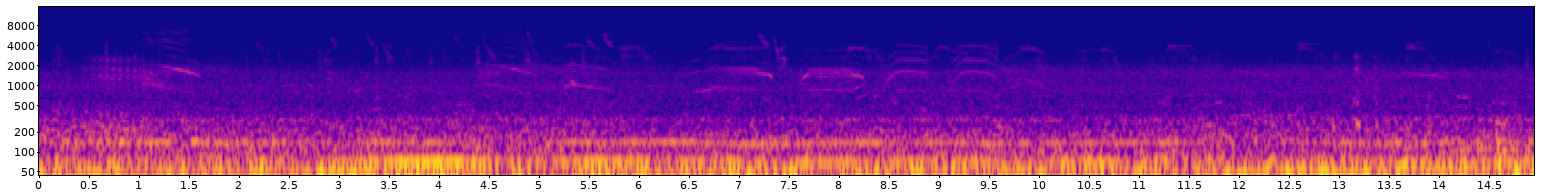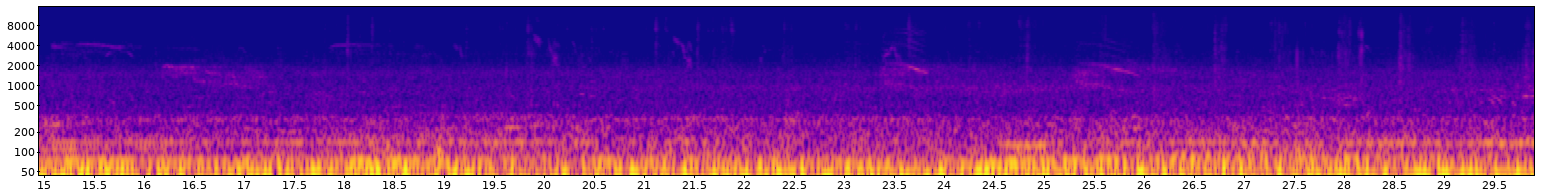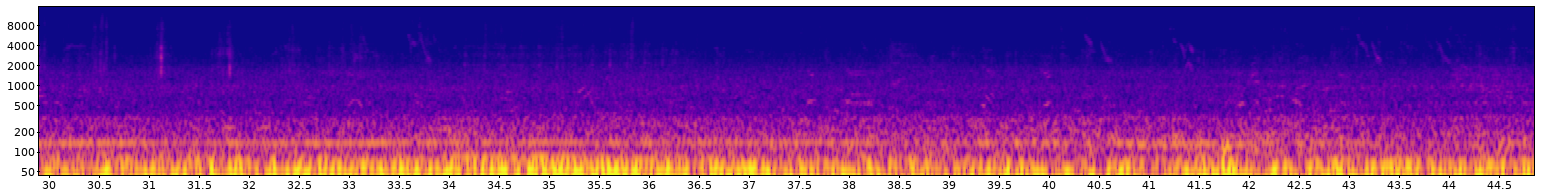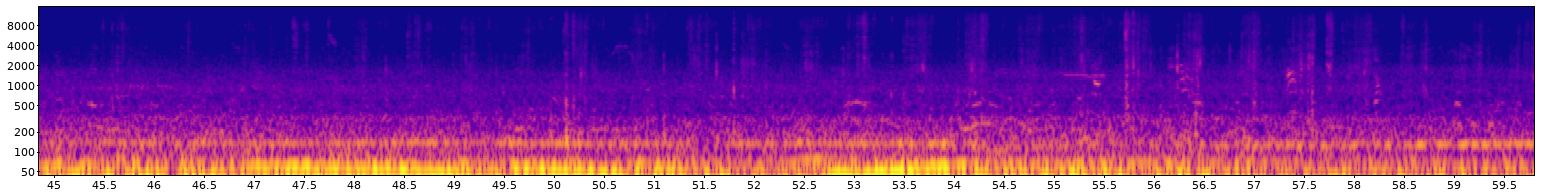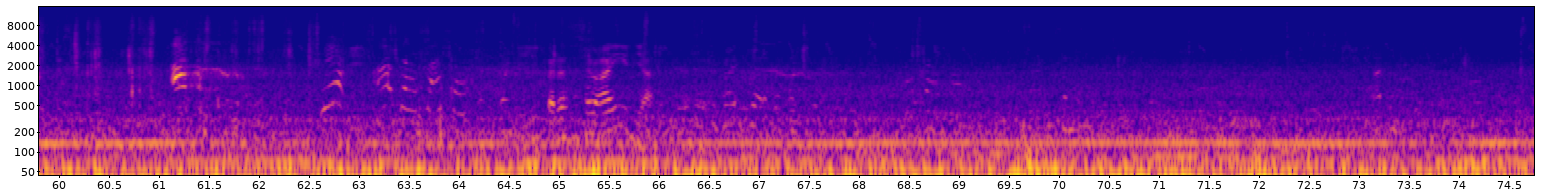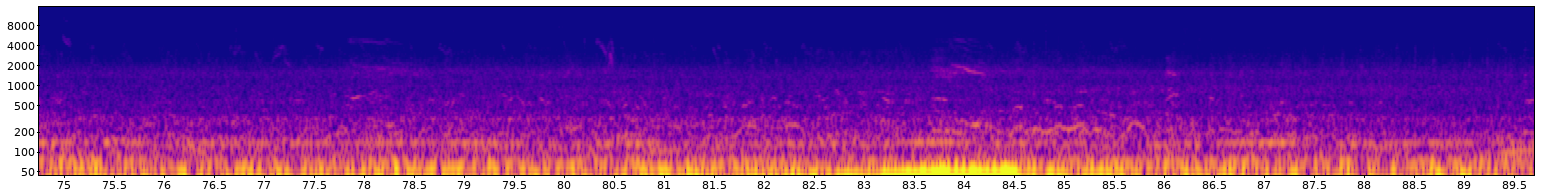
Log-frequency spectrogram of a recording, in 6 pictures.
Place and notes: Michaelkirchpl., Berlin, Deutschland - Engeldamm Legiendamm
Engeldamm_Legiendamm
Recording position is the first park bench if you take the entrance Engeldamm and Legiendamm.
28 November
